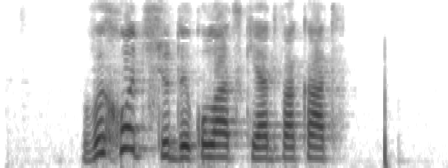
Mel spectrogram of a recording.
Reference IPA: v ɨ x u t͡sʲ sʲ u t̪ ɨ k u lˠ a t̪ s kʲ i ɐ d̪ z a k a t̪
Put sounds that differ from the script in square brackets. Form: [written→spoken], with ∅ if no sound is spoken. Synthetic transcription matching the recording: v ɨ x [u→ɔ] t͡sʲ sʲ u [t̪→d̪] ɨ k u lˠ a t̪ s kʲ i ɐ d̪ [z→v] a k a t̪

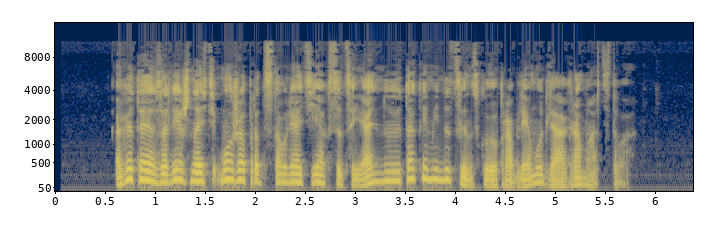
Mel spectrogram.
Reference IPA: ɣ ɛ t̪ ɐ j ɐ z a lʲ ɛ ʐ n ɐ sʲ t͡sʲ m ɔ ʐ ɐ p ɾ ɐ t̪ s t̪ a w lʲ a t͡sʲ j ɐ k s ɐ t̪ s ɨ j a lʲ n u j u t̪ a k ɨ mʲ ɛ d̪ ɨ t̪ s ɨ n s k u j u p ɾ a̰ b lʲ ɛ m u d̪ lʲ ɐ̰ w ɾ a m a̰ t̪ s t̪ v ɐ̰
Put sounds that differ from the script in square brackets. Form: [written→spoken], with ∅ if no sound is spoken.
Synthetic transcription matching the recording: ɣ ɛ t̪ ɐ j ɐ z a lʲ ɛ ʐ n ɐ sʲ t͡sʲ m ɔ ʐ ɐ p ɾ ɐ t̪ s t̪ a w lʲ a t͡sʲ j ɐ k s ɐ t̪ s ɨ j a lʲ n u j u t̪ a k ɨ mʲ ɛ d̪ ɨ t̪ s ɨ n s k u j u p ɾ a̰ b lʲ ɛ m u d̪ lʲ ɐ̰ [w→ɣ] ɾ a m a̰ t̪ s t̪ v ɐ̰

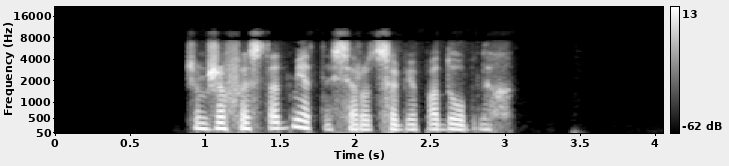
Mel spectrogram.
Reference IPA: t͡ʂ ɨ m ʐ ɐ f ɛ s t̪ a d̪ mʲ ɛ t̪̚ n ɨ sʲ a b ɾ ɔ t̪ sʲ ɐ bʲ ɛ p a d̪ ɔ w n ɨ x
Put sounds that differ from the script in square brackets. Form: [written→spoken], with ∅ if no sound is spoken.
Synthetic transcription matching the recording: t͡ʂ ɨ m ʐ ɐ f ɛ s t̪ a d̪ mʲ ɛ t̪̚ n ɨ sʲ a [b→∅] ɾ ɔ t̪ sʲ [ɐ→a] bʲ ɛ p a d̪ ɔ [w→b] n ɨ x

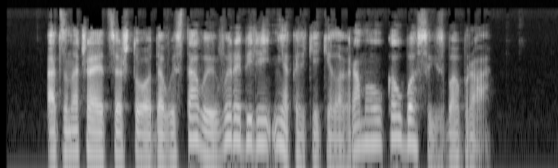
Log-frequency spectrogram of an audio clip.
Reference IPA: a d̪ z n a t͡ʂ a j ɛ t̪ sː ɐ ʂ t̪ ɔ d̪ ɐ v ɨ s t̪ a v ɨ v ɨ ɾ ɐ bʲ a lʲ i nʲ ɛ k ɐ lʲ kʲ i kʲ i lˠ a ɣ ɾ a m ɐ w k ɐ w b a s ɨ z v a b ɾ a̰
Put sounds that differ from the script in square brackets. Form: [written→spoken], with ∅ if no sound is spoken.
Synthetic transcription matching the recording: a d̪ z n a t͡ʂ a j ɛ t̪ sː ɐ ʂ t̪ ɔ d̪ ɐ v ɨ s t̪ a v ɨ v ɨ ɾ ɐ bʲ [a→i] lʲ i nʲ ɛ k ɐ lʲ kʲ i kʲ i lˠ a ɣ ɾ a m ɐ w k ɐ w b a s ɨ z [v→b] a b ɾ a̰

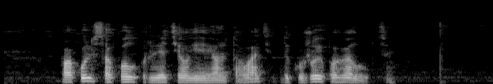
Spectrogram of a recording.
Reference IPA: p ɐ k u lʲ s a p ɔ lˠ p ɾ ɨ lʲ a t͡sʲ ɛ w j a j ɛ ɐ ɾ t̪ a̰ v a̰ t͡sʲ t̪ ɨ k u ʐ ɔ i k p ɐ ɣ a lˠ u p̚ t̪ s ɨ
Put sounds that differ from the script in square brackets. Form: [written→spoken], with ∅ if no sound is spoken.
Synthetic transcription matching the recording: p [ɐ→a] k u lʲ s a [p→k] ɔ lˠ p ɾ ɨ lʲ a t͡sʲ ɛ w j a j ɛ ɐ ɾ t̪ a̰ v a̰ t͡sʲ [t̪→d̪] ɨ k u ʐ ɔ i [k→∅] p ɐ ɣ a lˠ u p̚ t̪ s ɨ

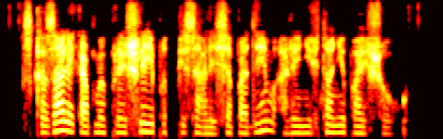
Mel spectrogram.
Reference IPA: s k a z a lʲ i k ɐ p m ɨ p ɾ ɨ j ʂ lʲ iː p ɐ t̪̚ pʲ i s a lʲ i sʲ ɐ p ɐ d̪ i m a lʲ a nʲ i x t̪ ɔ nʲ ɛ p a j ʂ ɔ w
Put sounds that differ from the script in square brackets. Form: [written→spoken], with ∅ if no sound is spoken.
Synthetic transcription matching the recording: s k a z a lʲ i k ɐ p m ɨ p ɾ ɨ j ʂ lʲ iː p ɐ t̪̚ pʲ i s a lʲ i sʲ ɐ p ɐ d̪ i m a lʲ [a→ɛ] nʲ i x t̪ ɔ nʲ ɛ p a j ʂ ɔ w

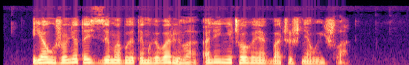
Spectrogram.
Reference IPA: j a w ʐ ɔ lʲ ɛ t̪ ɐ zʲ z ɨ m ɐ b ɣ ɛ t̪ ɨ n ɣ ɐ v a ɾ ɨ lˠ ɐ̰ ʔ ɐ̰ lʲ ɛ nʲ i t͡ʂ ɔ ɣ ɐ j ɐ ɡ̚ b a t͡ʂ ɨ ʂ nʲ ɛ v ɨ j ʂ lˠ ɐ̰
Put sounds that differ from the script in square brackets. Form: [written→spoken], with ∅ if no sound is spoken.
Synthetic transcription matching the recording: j a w ʐ ɔ lʲ ɛ t̪ ɐ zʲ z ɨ m ɐ b ɣ ɛ t̪ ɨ [n→m] ɣ ɐ v a ɾ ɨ lˠ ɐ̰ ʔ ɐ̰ lʲ ɛ nʲ i t͡ʂ ɔ ɣ ɐ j ɐ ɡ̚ b a t͡ʂ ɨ ʂ nʲ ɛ v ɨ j ʂ lˠ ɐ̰

